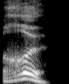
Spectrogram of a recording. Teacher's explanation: Et enfin, il y a une uvulaire en français, le r, où la luette se met à vibrer sous le passage de l'air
